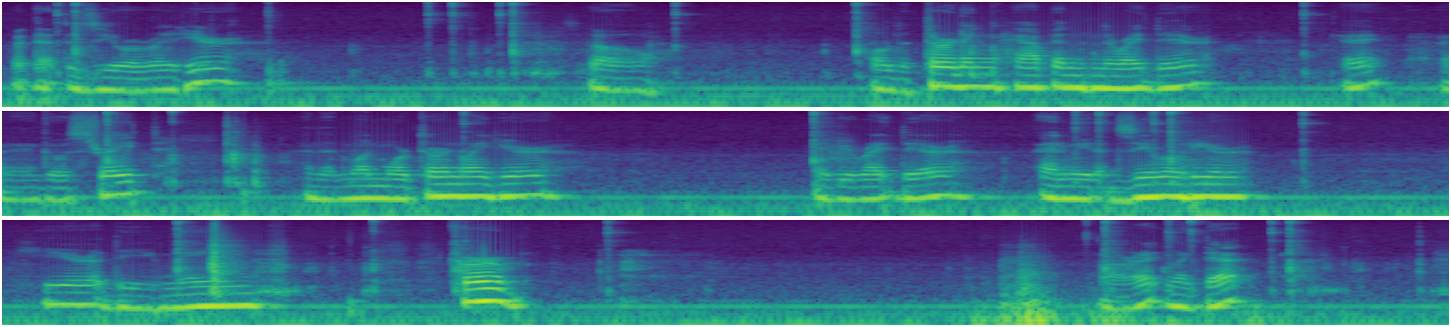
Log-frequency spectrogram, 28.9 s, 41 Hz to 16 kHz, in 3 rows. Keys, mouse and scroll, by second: 2.8-6.8 middle drag, 2.8-6.8 right drag, 6.7-7.5 scroll down 6, 8.7 click, 10.8 shift+middle click, 11.4 scroll up 4, 12.8 click, 12.8-14.6 shift+scroll up 4, 16.8 right click, 18.4 click, 21.3-21.6 scroll up 2, 21.8 shift+middle click, 23.3 click, 27.1 right click, 28.3-28.9 scroll down 5.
